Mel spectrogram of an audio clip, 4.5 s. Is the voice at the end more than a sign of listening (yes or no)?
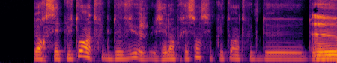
yes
